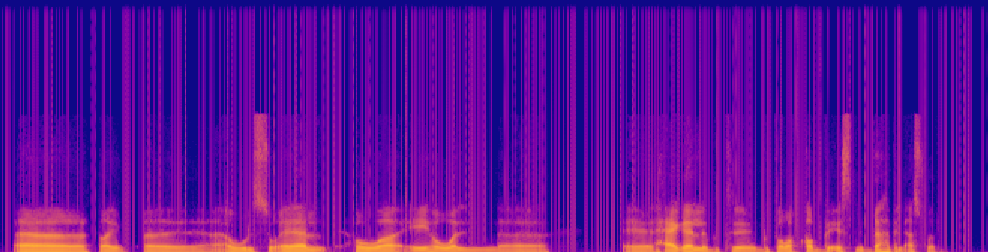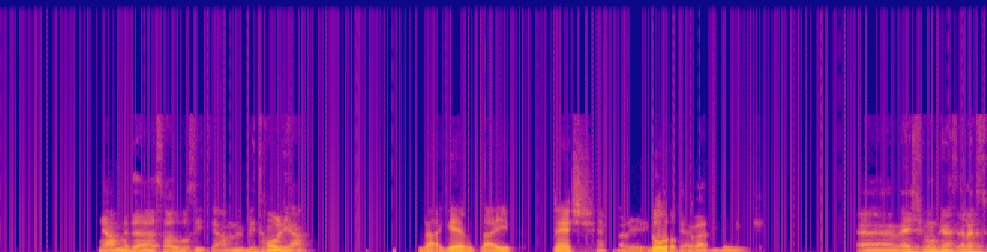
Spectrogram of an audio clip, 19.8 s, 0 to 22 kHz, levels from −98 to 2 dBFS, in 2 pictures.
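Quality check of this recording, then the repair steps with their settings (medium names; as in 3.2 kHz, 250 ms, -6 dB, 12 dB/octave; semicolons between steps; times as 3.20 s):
crackle 48 per s -27 dBFS
8.98 s: pop -13 dBFS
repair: de-click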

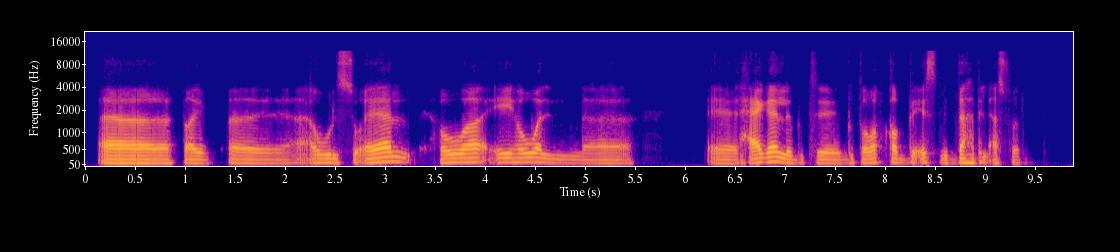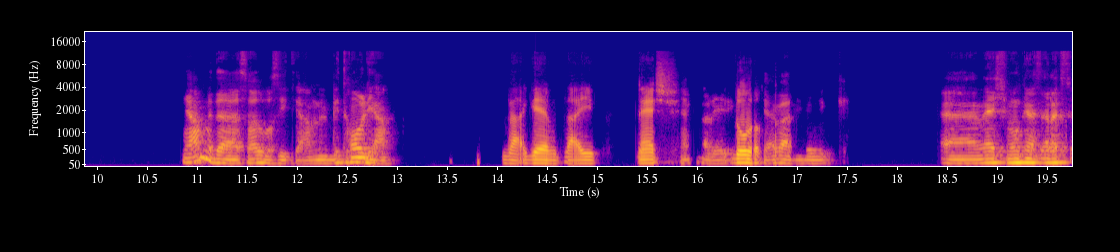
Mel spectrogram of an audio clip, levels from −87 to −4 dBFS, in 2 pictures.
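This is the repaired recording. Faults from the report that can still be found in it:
nothing left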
